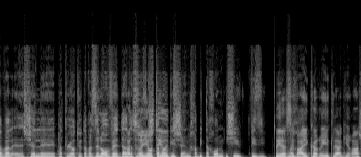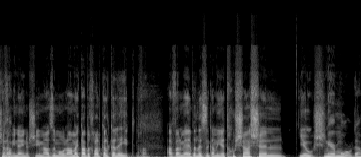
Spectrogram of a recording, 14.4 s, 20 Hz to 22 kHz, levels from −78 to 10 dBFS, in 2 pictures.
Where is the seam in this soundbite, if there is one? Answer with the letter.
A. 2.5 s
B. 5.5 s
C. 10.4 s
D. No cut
B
